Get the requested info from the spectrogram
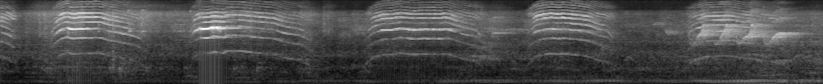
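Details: Domestic cat during a mother cat's moving of her kittens: five high, arching mews, each falling at the end, spaced roughly every one and a half seconds against a quiet background with a faint low hum.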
